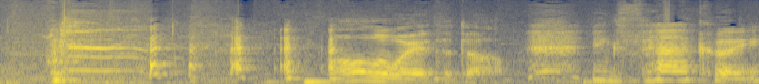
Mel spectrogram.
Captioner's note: laughter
